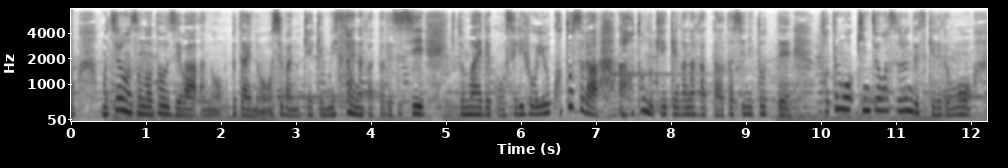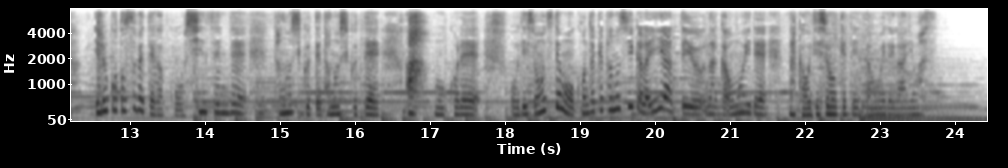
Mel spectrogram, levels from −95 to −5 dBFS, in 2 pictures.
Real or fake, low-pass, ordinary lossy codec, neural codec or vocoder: real; 7.2 kHz; none; none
